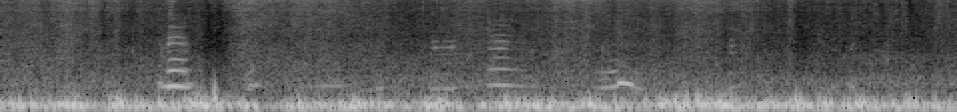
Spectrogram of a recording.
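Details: Swan calls: short nasal honks, a louder one early and two softer, slightly rising ones further on, over a steady deep rumbling background noise.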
